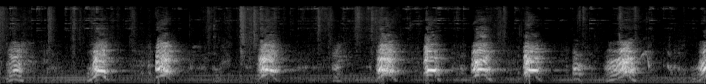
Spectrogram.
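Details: Dog at play giving loud, rough barks roughly once a second, each bark short with a slight upward yelp at its start.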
